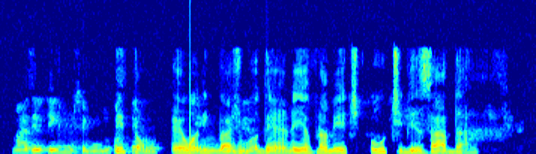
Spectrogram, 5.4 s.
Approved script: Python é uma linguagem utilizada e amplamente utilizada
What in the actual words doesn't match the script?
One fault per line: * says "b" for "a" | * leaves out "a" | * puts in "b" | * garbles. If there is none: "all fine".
* says "moderna" for "utilizada"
